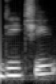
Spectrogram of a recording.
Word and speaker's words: Dietschy: my name is sarah dietschy rhymes with peachy i have a youtube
